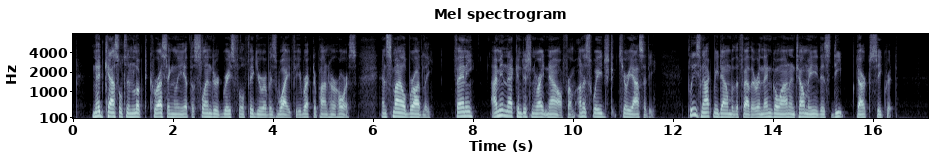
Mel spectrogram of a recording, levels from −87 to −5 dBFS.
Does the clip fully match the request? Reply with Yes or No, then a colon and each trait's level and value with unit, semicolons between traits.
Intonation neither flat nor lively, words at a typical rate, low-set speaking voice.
Yes: average, 3.1 semitones; average, 165 wpm; low, 120 Hz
